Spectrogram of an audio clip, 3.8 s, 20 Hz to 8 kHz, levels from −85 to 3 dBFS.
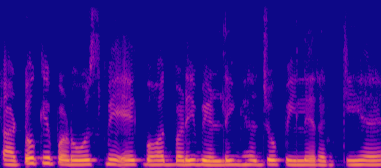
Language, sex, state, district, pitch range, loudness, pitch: Hindi, female, Uttar Pradesh, Jyotiba Phule Nagar, 195-205 Hz, -25 LUFS, 200 Hz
